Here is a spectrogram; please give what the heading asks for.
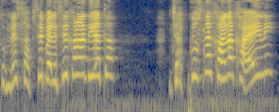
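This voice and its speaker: A protective older brother in an animated story, as a woman voices him, firm and scolding but fond at heart. The voice sits high and bright for a man, delivered with steady authority. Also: a little fast, heavily acted. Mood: stern. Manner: firm, scolding yet affectionate. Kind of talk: animated cartoon voice acting.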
